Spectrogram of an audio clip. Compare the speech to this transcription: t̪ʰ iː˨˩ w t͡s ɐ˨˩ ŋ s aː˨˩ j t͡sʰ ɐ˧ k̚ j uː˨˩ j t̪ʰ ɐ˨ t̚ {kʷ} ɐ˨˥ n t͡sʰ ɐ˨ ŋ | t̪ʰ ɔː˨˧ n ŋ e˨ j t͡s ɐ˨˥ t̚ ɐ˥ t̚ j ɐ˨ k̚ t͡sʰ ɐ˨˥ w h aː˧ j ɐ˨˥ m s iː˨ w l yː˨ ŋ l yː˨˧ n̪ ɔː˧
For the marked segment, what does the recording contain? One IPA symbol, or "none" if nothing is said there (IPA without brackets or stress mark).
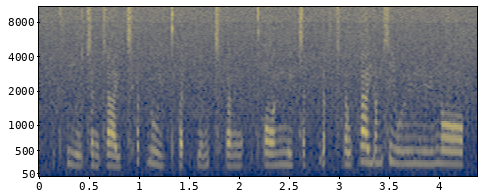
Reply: kʷ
